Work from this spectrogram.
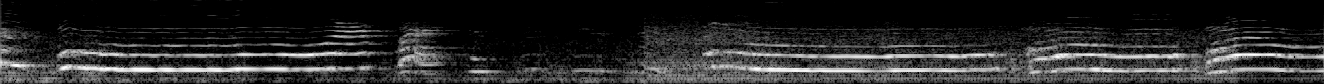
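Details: Female Siberian Husky puppy shut inside alone and upset, howling for the first time: a series of sustained, slightly wavering howls, each breaking upward at the start, separated by brief yelps and whimpers.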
